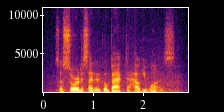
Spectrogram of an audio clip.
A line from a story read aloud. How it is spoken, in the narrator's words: Riku murmured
